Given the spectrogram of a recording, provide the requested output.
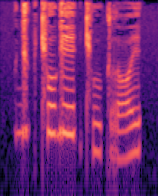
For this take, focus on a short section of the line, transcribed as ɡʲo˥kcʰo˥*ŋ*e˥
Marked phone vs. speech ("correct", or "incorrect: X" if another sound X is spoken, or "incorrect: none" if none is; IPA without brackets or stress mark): incorrect: ɡ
